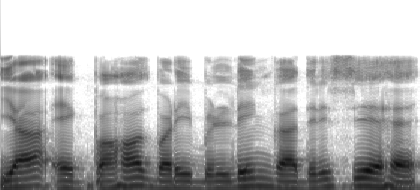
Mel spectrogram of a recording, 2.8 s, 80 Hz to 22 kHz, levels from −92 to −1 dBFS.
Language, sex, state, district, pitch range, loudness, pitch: Hindi, male, Jharkhand, Ranchi, 110-130 Hz, -15 LUFS, 120 Hz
